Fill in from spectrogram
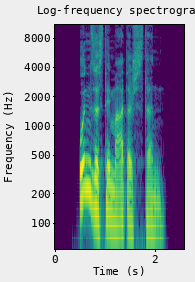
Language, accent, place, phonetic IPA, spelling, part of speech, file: German, Germany, Berlin, [ˈʊnzʏsteˌmaːtɪʃstn̩], unsystematischsten, adjective, De-unsystematischsten.ogg
- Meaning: 1. superlative degree of unsystematisch 2. inflection of unsystematisch: strong genitive masculine/neuter singular superlative degree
